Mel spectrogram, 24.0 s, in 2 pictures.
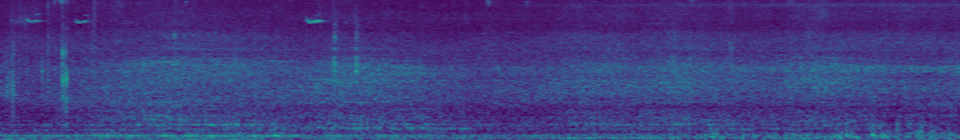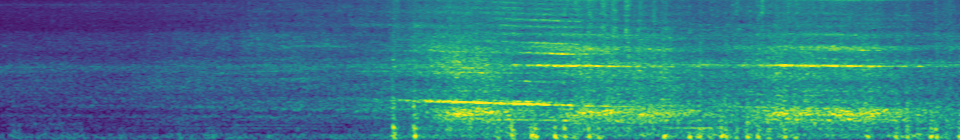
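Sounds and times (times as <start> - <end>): approaching train rumble and hiss: 0.0 - 24.0
road traffic: 0.0 - 24.0.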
